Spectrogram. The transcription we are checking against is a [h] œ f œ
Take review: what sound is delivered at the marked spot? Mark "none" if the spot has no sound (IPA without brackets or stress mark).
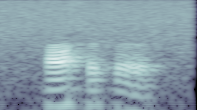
h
